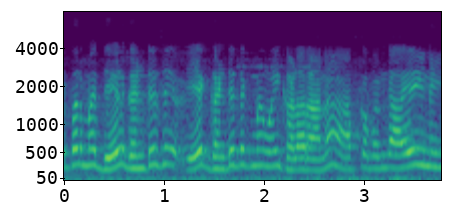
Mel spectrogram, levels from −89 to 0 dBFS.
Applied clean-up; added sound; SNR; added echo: none; none; none; none.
